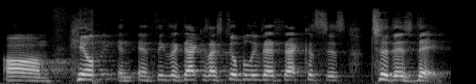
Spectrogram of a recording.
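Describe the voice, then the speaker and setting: A man in his forties gives an earnest talk to a church group, loud and halting, with plenty of ums. His voice sits notably high for a man. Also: rough recording. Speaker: ministry public relations speaker. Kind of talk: testimony sermon.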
